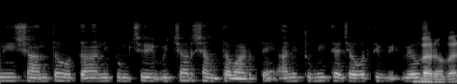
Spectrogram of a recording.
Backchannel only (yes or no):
no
